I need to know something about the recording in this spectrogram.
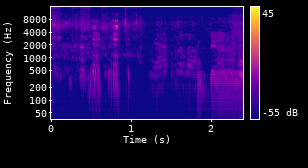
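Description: A man's voice speaking quietly in short phrases, with brief pauses between them.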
